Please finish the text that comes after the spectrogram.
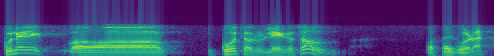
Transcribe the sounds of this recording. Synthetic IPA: kunʌj | kot͡sʌɾulekot͡sʰʌw | kʌsʌjkobʌɽa

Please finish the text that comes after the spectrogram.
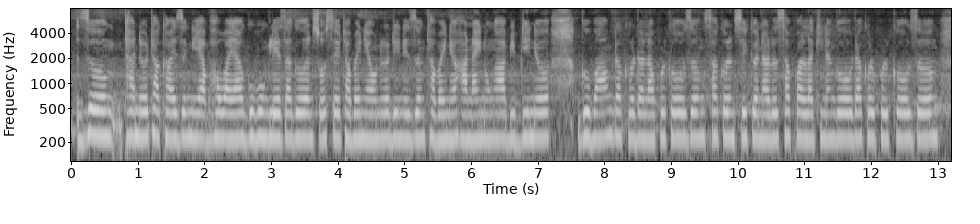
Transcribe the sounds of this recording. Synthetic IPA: zɯŋtʰanɯtʰakʰajzɯŋnijabɦawajaɡubuŋlezaɡɯnsɔsetʰabajnijawnɯdinizɯŋtʰabajnɯɦanajnuŋabip̚dinɯɡɯbaŋdakʰɯɾdalawpʰɯɾkʰɯwzɯŋsakɯɾnsikɯnaɾɯsapʰalːakʰinaŋɡɯwdakʰɯɾpʰɯɾkʰɯwzɯŋ

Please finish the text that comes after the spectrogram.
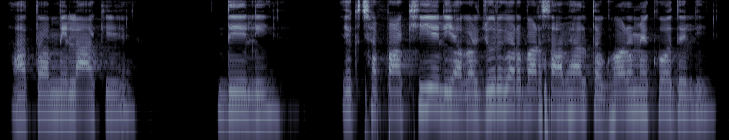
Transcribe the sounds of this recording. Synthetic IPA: at̪ɔmilake | d̪eli | ekt͡ʃʰəpːakʰieliəɡəɾd͡ʒuɾɡəɾbəɾsabʱelt̪ɔɡʱəɾmekɔd̪eli

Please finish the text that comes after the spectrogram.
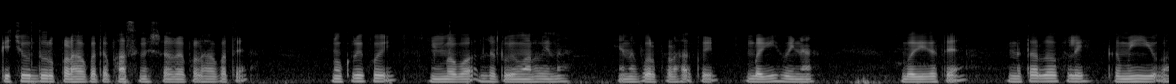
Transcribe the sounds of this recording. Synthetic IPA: kit͡ʃʰud̪uɾpaɽawkat̪ɛpʰasmisʈaɾːɛpaɽawkɔt̪ɛ̰ʔ | nɔkɾikuj | babaʔləʈubɛmaɾɦujna | ɛnapuɾpaɽaɦaʔkuj | bəɡiɦujna | bəɡikat̪ɛ̰ | nɛt̪aɾd̪ɔwkʰalikəmijuʔa

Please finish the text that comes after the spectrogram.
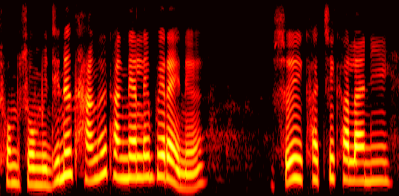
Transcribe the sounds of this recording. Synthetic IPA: sʰɔmsɔmidinɯtʰaŋɯtʰaŋnijalebeɾajnɯ | sɯjkʰat͡ʃikʰalani

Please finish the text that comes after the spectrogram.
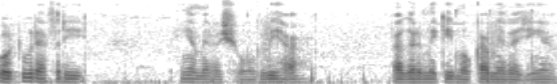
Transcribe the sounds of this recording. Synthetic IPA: oʈoɡɾafɾi | iɲameɾaʃoŋɡəbiɦa | aɡəɾmẽkemokamẽɾad͡ʒiɲa

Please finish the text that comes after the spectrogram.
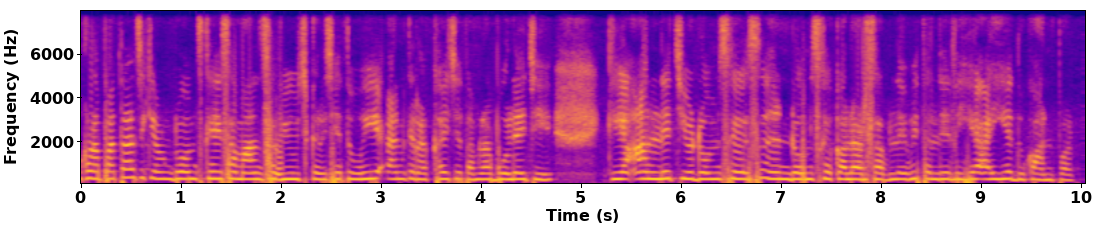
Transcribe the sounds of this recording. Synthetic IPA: okɾapət̪at͡ʃʰɛkiɦəmɖomskeɦisamansəbjud͡ʒkəɾɛt͡ʃʰɛt̪ɔoɦiɛnkeɾəkʰːət͡ʃʰɛt̪ɔɦəmɾabolɛt͡ʃʰɛ | kiãnlet͡ʃʰioɖomskesɖomskekələɾsəbʱlebʱit̪əlelijeaijed̪ukanpəɾ

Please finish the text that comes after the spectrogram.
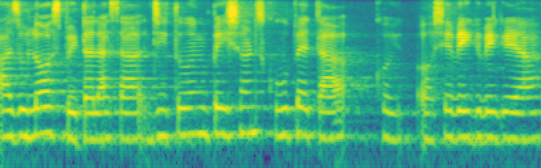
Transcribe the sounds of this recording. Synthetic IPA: ad͡zulɔɦɔspiʈəlasad͡ʑit̪uːnpeɕəɳʈskʰuːpɛt̪a | kʰoəɕeʋeɡʋeɡja

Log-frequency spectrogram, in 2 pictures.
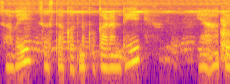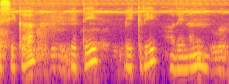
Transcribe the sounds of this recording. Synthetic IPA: sʌbʌjsʌst̪ʰaɡʰʱʌt̪nukokaɾʌnle | jʌɦãkɾisika | et̪ibikɾi | hʌd̪ʌjnʌn

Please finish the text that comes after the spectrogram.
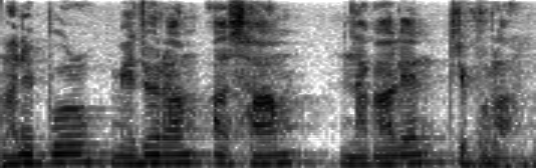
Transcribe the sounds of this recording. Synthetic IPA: mɐnipuɾmed͡ʒoɾamɐsam | nɐɡalent̪ɾipʰuɾa

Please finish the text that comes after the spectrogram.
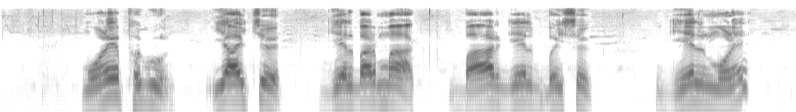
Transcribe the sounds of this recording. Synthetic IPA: mɔɽ̃ɛpʰəɡun | ijajt͡ʃət̪̚ | ɡɛlbaɾmak̚baɾɡɛlbəjsək̚ | ɡɛlmɔɽ̃ɛ

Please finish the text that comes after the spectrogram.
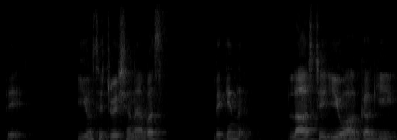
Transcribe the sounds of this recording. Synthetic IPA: t̪ḛː | ɪoːsɪt͡ʃueːʃənɛːbəs | leːkɪn | laːst͡ʃɪjõːəɡaːki

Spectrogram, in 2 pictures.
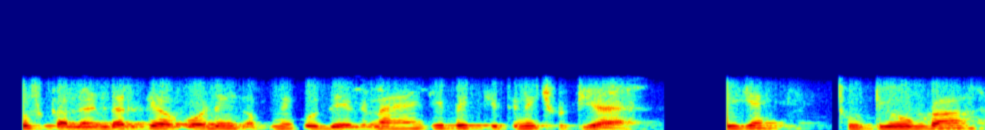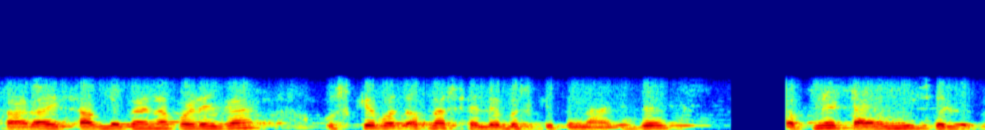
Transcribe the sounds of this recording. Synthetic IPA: ʊskɐlɛ̃ɳɖəɾkeɐkɔːɾɖɪ̃ŋɡɐpnekod̪eːkʰnaɦɛ̃kibʱɐɦikɪt̪nit͡ʃʰʊʈijaɦɛː | ʈʰiːkɦɛ̃ː | t͡ʃʰʊʈijõkasaːɾaɦɪsaːblɐɡaːnapɐɽeːɡaʊskebaːd̪ɐpnaseːleːbəɾskɪt̪naɦɛd͡ʒɛ̃se | ɐpneʈaːɪmmĩseːl

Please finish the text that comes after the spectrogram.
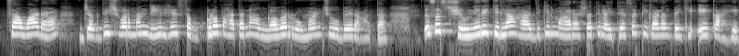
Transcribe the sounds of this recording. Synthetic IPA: t͡saʋaɽad͡ʑəɡd̪iːɕʋəɾmənd̪iːɾɦesəɡɭɔpaɦat̪anːaəŋɡaʋəɾːomant͡ɕiːubeɾaɦt̪at̪t̪əsət͡sɕeʋneɾiːkilaɦad̪ikʰiːlməɦaɾaʂʈɾat̪iːləjt̪ʰjasək̚ʈʰikaɽ̃ãn̚pekʰiʔekaɦe

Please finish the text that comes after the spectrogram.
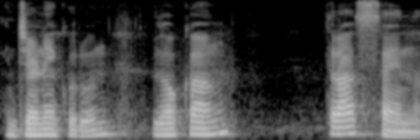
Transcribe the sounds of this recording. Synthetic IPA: d͡ʑəɽ̃ekəɾuːnlɔkãŋ | t̪ɾasːajn

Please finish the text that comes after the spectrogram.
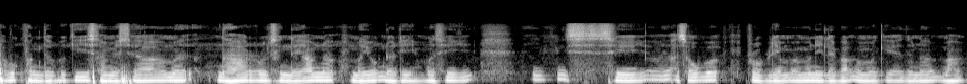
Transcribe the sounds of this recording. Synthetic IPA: tʰɐbuk̚pʰɐŋdɐbɐɡisamesijaɐmɐ | nɐɦaɾːolsiŋnɐjamnɐmajok̚nɐɾimɐsi | siɐt͡ʃɐwbɐpɾoblemɐmɐnilajbak̚ɐmɐɡiɐdunɐmɐɦak̚

